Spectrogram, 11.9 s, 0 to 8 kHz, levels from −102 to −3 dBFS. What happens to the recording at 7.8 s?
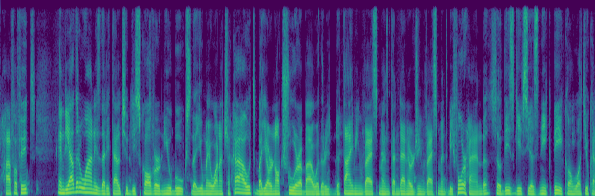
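At 7.8 s the audio is inside an echo leak running from 6.53 to 8.96 s. A faint copy of the speech trails it by 193 ms, about 25 dB down. This is likely the far end's loudspeaker sound getting past its echo canceller.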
